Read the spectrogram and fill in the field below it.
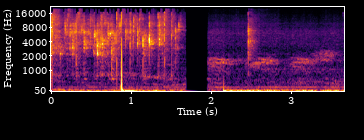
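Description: Mustard seeds and urad dal spluttering in hot oil, a close, steady hissing crackle with sharp pops, broken by a brief silent gap before the frying hiss resumes.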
